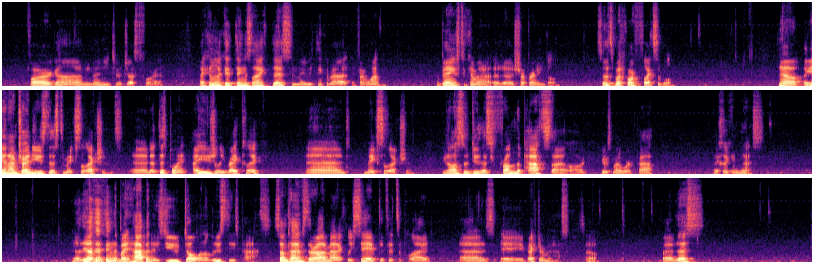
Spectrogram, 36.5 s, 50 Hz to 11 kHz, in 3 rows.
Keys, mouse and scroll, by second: 0.4 click, 2.1 click, 4.8 click, 6.9 click, 10.5 click, 15.3 right click, 19.1 click, 20.3 click, 23.7 click, 26.0 ctrl+d, 28.9 click, 31.5 click, 33.3 click, 34.1 click, 34.8 a, 35.8 click.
